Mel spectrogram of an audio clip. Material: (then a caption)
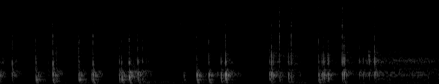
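Paper. Long nails tap and scratch the matte paper dust jacket of a pink hardcover book lying on a carpet. Quick, dry, quiet taps come in small clusters, each with a papery scratch and a brief mid-range knock that fades almost at once. A soft scratching hiss lingers at the end.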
